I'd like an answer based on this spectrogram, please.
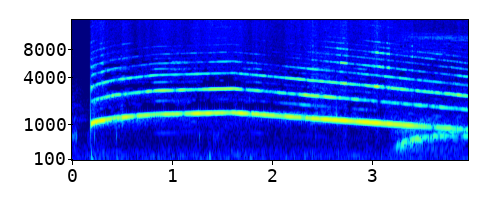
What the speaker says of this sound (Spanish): Es una ambulancia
